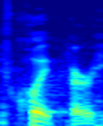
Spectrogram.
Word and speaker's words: Kuiper: the astronomer Gerard Kuiper, who probably pronounced his name Kuiper, he was Dutch. But Americans always say Kuiper.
